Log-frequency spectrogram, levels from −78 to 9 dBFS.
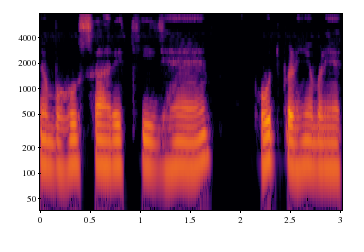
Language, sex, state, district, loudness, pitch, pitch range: Hindi, male, Bihar, Lakhisarai, -22 LUFS, 125 Hz, 120-125 Hz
